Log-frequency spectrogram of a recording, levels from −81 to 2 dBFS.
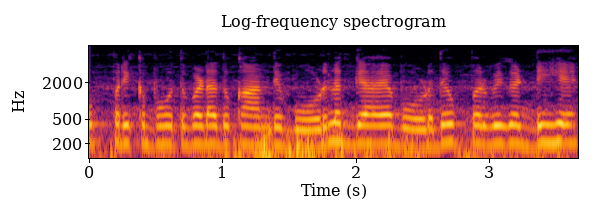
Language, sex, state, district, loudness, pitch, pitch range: Punjabi, female, Punjab, Kapurthala, -14 LUFS, 200 Hz, 195-205 Hz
